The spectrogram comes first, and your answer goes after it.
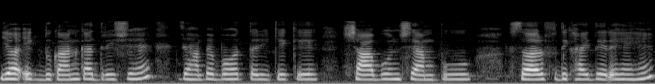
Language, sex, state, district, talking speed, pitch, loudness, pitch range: Hindi, female, Jharkhand, Garhwa, 165 wpm, 235 Hz, -18 LUFS, 230-245 Hz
